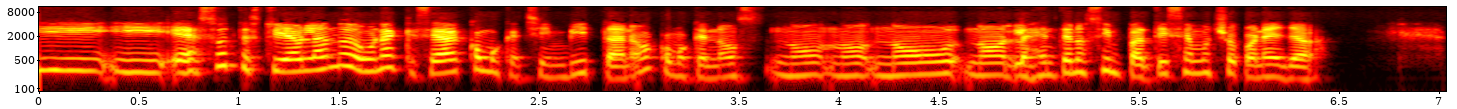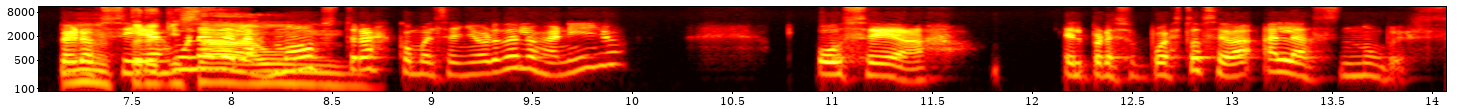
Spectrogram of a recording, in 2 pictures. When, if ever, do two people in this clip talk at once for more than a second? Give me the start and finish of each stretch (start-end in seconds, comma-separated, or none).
7.2-8.8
